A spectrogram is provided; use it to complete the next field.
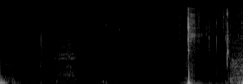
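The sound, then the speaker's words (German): Crunchy chewing, a few scattered bites early and then a louder burst of crisp crunching near the end, with no talking. “wie das knuspert.”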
